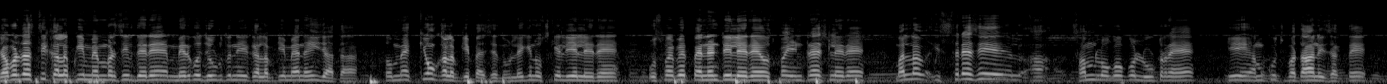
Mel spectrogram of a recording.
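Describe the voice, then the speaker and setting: A man raises and projects his voice at a high pitch, with fairly even intonation. Noticeable background noise sits under the recording. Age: 60s. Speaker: residents' association member. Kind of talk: media interview, complaint. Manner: hesitant with fillers.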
